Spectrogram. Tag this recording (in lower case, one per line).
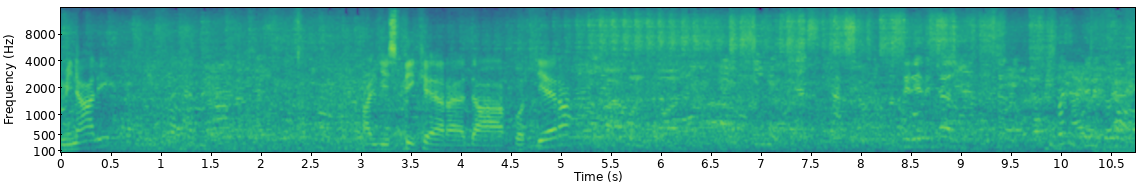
music
speech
